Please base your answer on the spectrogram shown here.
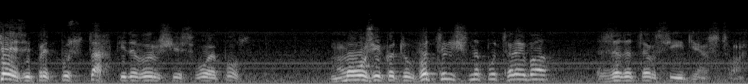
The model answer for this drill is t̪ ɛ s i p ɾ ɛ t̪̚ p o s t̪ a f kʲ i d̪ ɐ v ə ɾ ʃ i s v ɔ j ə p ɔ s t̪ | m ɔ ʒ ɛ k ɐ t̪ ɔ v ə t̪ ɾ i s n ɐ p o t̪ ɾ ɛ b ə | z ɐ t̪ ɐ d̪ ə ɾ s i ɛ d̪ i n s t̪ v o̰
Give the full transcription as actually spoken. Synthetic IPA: t̪ ɛ z i p ɾ ɛ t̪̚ p o s t̪ a f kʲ i d̪ ɐ v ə ɾ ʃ i s v ɔ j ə p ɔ s t̪ | m ɔ ʒ ɛ k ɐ t̪ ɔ v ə t̪ ɾ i ʃ n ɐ p o t̪ ɾ ɛ b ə | z ɐ d̪ ɐ t̪ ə ɾ s i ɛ d̪ i n s t̪ v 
